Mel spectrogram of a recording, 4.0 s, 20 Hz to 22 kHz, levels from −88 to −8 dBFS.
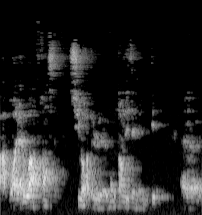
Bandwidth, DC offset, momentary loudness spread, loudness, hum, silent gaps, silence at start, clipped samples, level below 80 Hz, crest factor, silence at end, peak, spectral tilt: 12 kHz; under 0.1%; 17 LU; -24 LUFS; none; none; 0 s; under 0.1%; -82 dBFS; 20 dB; 0 s; -4 dBFS; -2.5 dB/octave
